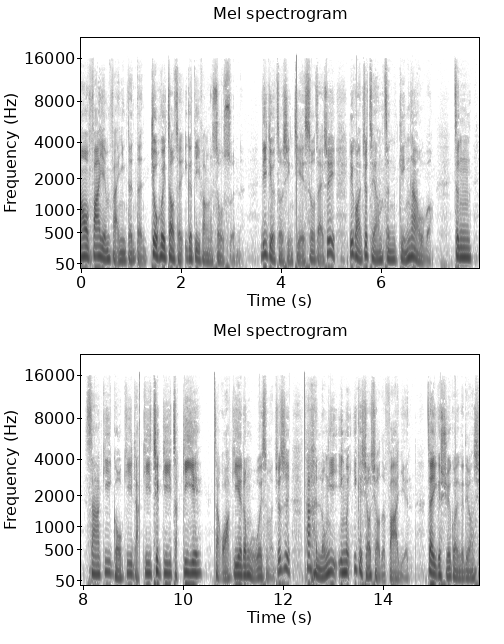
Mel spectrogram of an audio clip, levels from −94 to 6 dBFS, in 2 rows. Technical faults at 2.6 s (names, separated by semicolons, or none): word clock ticks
